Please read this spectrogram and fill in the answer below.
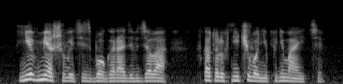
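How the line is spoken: Furious shout. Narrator (Russian): В ярости выкрикнул Вася

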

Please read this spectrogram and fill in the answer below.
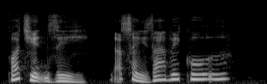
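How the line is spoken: Hermit's gentle question. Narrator (Vietnamese): vị ẩn sĩ dịu dàng hỏi

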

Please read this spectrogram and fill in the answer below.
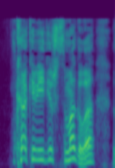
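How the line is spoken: Laughing. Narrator (Russian): засмеялась Джилл

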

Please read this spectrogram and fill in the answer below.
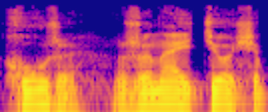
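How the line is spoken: Groaning. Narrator (Russian): простонал Леха

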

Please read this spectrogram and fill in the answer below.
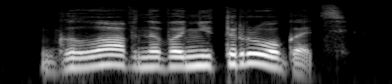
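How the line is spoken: Loud roar. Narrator (Russian): прорычал на весь зал

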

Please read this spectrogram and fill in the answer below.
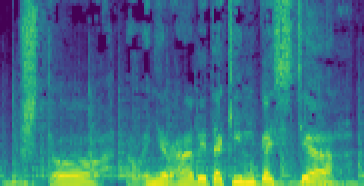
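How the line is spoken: Shouting prince in human form. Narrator (Russian): крикнул им вслед царевич, обернувшись человеком

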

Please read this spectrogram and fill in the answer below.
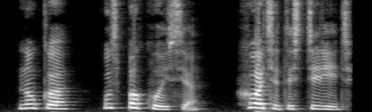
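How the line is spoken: Growled, then soft coaxing. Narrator (Russian): рыкнул он и, спохватившись, снова перешел на мягкий увещевающий тон

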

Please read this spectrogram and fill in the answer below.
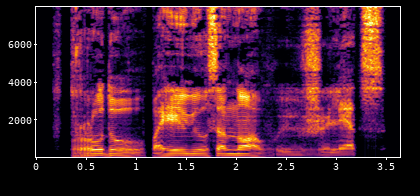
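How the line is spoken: Deep bass voice. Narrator (Russian): пробасил он

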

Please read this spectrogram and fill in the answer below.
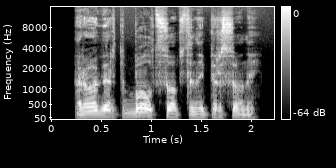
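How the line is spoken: Snorting. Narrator (Russian): хмыкнул я

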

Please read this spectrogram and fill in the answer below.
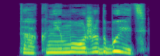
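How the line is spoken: Breathed out. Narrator (Russian): выдохнула я

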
